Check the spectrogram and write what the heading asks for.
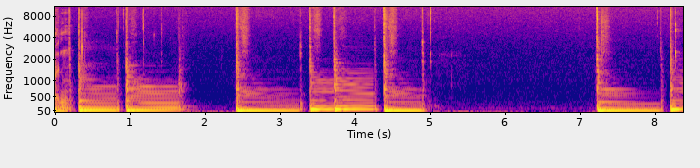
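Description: Sampled acoustic upright bass from UJAM's Virtual Bassist Mellow plugin playing a pattern of plucked notes, with about six notes over the first five seconds. After a pause of about two seconds, a new phrase starts near the end as the next chord is triggered.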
